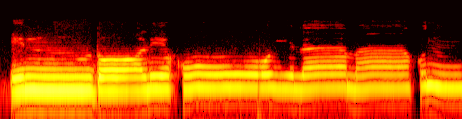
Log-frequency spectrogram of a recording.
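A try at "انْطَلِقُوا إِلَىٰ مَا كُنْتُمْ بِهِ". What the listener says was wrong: tolikunya panjang. Intaliqu sambil diberikan 3 ketukan biar nanti ada ukuran Bu. Intaliqu ila ma.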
